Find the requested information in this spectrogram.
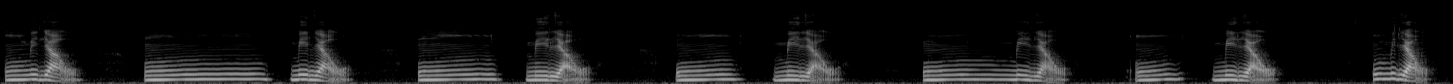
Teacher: A palavra seguinte começa com o som bilabial M, então pronunciamos a letra M bilabial só uma vez e juntamos palavras 1 milhão, 1 milhão, 1 milhão, 1 milhão, 1 milhão, 1 milhão, 1 milhão.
